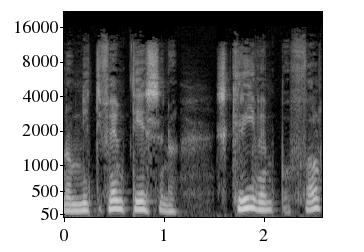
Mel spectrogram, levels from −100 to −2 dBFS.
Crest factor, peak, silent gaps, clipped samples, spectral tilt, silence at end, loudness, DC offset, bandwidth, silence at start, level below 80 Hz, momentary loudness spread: 16 dB; -12 dBFS; none; under 0.1%; -5 dB/octave; 0 s; -29 LUFS; under 0.1%; 14.5 kHz; 0 s; -68 dBFS; 10 LU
